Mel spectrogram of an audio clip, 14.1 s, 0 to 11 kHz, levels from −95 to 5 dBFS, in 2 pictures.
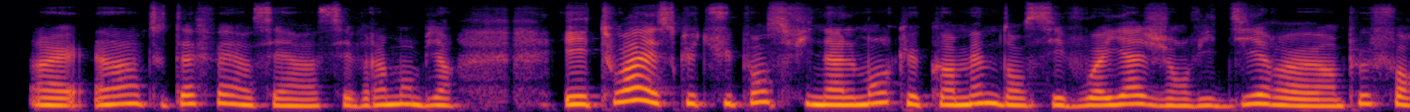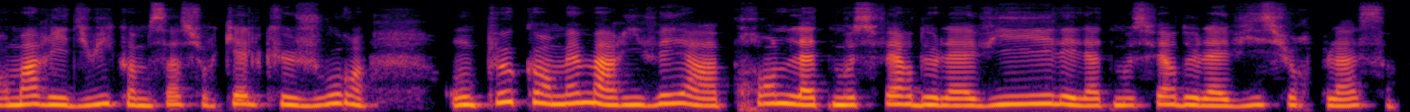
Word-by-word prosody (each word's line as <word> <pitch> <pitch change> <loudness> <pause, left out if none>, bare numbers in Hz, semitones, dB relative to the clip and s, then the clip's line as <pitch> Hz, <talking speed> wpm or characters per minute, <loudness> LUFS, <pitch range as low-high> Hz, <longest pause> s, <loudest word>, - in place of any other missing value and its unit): Ouais, 210 -2 +1
ah, - - -1
non, 250 +2 +1
tout 225 -4 -14
à 255 - +2
fait, 265 +1 -4
hein, 230 -3 +1
c'est 210 -1 -5
un 190 -1 -1
c'est 200 +1 -7
vraiment 225 +4 +1
bien. 210 -1 -1 0.6
Et 235 0 +5
toi, 330 +8 +3
est-ce 270 -2 -1
que 265 - 0
tu 250 +1 -4
penses 295 +6 -3
finalement 225 +3 +3
que, 280 -4 -1
quand 225 -1 -1
même, 255 +4 +4
dans 215 -2 +1
ces 210 +2 -3
voyages, 215 +5 +1
j'ai 200 - -2
envie 195 +1 -3
de 180 - -8
dire, 245 +5 0
heu, 200 -2 +1
un 190 - -1
peu 255 +7 -4
format 235 -1 +1
réduit 225 +2 +1
comme 215 -4 -1
ça 205 +4 -5
sur 220 -3 -10
quelques 235 0 -2
jours, 225 +4 -1 0.4
on 225 +1 +3
peut 285 +8 0
quand 280 -4 +1
même 275 +3 +3
arriver 225 +3 +2
à 205 -4 0
prendre 255 +6 -1
l'atmosphère 225 +1 +1
de 220 - +3
la 205 -1 +1
ville 240 +5 +1
et 220 - +4
l'atmosphère 210 +3 -2
de 220 - +2
la 200 -2 +2
vie 200 +4 -3
sur 220 -2 -8
place? 205 +1 -4
225 Hz, 240 wpm, -23 LUFS, 210-245 Hz, 0.6 s, Et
